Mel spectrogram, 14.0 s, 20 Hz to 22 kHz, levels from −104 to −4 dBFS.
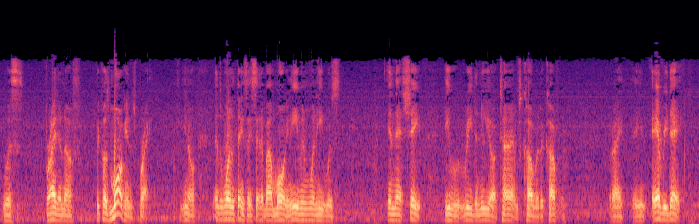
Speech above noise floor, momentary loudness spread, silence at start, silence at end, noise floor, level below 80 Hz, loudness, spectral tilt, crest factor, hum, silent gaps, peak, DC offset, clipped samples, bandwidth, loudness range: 24 dB; 13 LU; 0 s; 0 s; -41 dBFS; -52 dBFS; -17 LUFS; -6.5 dB/octave; 18 dB; none; none; 0 dBFS; under 0.1%; under 0.1%; 7.8 kHz; 3 LU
